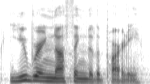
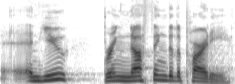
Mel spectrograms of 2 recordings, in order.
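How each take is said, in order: First: It sounds cutting and insulting. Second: It sounds warm and welcoming.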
